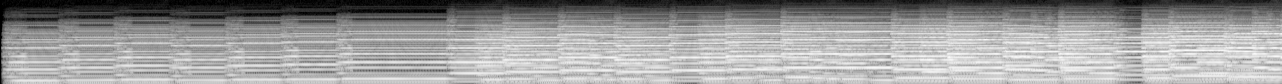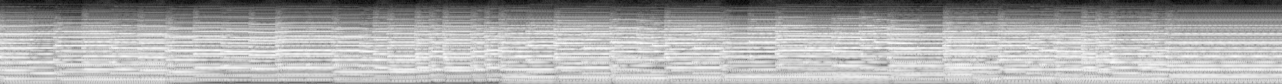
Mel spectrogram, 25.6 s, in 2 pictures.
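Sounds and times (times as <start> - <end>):
musical prelude: 0.0 - 25.6.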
